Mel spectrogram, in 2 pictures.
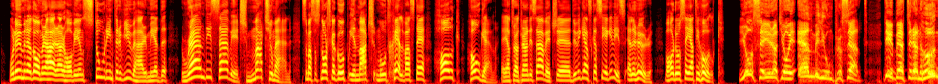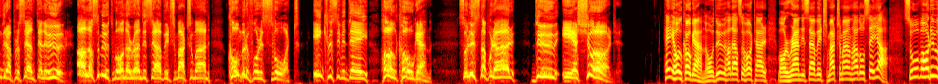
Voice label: swedish, voice actor; professioneller schwedischer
